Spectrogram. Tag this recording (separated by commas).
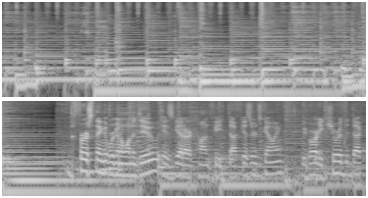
Music, Speech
